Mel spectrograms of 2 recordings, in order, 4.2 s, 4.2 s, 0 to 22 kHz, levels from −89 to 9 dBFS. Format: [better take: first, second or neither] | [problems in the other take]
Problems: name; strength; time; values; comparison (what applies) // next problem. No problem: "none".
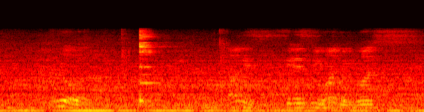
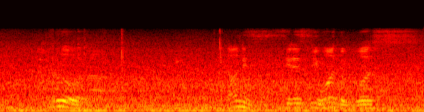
second | background sound (Cowbell); 4 dB below the speech // room echo; dies away in 0.2 s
